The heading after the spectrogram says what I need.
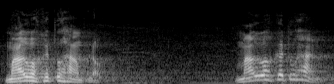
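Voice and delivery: ordinary delivery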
